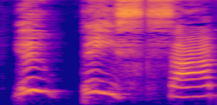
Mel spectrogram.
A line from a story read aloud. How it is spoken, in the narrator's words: yelled the small boy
